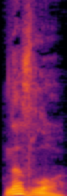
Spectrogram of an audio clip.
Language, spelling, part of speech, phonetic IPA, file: Russian, назло, adverb, [nɐzˈɫo], Ru-назло.ogg
- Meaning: to spite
